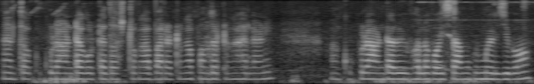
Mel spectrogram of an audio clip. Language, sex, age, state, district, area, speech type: Odia, female, 18-30, Odisha, Kendujhar, urban, spontaneous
